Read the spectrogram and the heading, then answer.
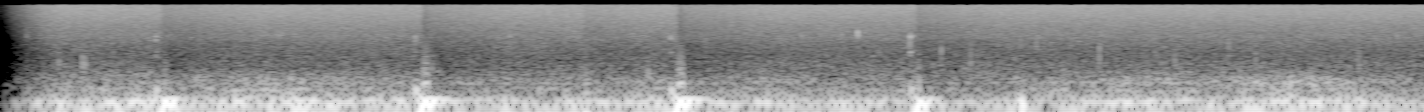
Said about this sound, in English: microphone and started banging on a tree, and you could hear the sound passing through the ground into the hydrophone.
